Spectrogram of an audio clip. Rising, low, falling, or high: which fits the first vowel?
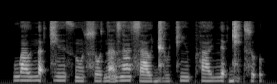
high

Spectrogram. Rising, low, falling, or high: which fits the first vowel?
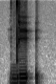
high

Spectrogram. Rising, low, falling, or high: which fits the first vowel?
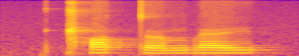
high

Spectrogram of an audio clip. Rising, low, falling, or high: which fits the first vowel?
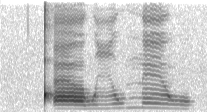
low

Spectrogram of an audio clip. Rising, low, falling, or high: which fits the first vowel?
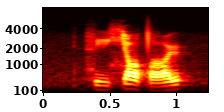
low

